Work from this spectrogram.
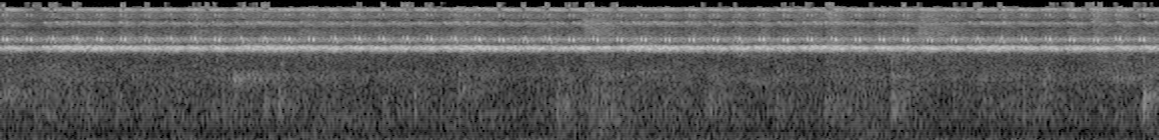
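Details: Continuous bright pulsing from a cricket sounds through steady light rain, the high trill never breaking while small drips and splashes tick irregularly below.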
